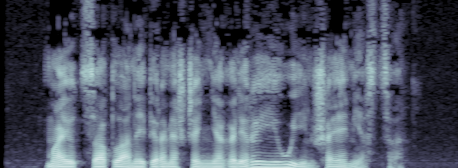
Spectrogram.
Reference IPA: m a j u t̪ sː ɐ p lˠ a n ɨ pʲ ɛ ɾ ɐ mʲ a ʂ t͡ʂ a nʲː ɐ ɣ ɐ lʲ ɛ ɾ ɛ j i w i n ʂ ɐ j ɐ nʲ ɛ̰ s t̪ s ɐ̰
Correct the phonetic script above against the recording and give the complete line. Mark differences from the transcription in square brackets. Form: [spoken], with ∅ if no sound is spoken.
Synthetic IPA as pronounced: m a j u t̪ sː ɐ p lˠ a n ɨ pʲ ɛ ɾ ɐ mʲ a ʂ t͡ʂ [ɛ] nʲː ɐ ɣ ɐ lʲ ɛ ɾ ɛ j i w i n ʂ ɐ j ɐ [mʲ] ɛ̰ s t̪ s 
